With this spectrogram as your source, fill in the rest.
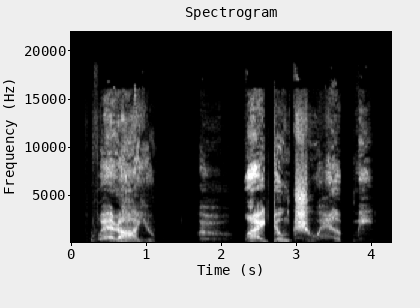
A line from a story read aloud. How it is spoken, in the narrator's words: whispered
